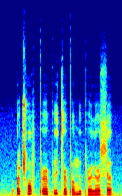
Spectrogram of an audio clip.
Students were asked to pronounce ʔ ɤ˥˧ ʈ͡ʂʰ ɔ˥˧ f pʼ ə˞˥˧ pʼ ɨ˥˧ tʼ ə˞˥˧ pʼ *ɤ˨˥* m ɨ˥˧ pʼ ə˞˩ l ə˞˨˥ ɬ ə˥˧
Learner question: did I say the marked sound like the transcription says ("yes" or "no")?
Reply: yes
